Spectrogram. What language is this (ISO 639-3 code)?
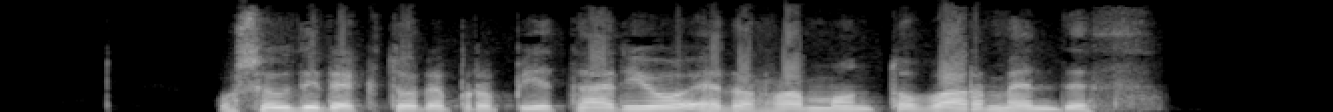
glg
